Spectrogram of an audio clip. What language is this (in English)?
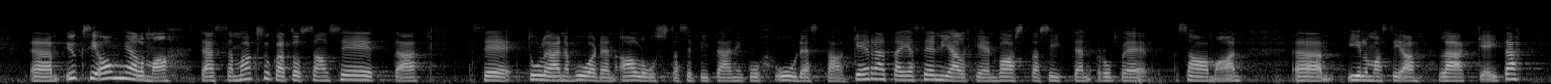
Finnish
